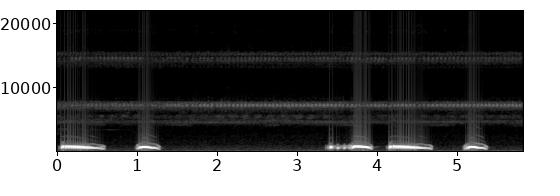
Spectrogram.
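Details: Spotted dove singing energetically in a way said to draw other birds into calling along: a run of mellow, low coos, some rising then dropping, given in short phrases with pauses of about two seconds between groups, and no other sounds.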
